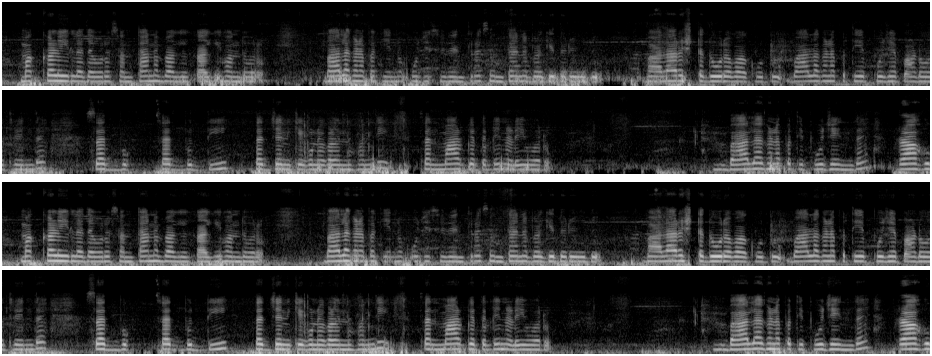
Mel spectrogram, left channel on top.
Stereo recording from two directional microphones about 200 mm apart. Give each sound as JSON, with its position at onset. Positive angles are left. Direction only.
{"t": 0.2, "sound": "a woman's voice", "side_deg": -15}
{"t": 16.4, "sound": "speech", "side_deg": -25}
